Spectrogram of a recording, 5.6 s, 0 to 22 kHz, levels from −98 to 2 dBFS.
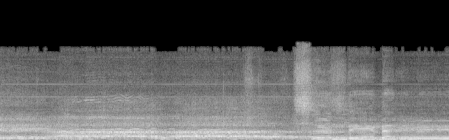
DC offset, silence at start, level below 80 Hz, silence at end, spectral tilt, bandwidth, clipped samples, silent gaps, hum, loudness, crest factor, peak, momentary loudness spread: under 0.1%; 0 s; -44 dBFS; 0 s; -3.5 dB/octave; 15 kHz; under 0.1%; none; none; -14 LUFS; 14 dB; 0 dBFS; 3 LU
